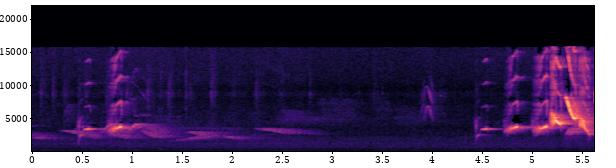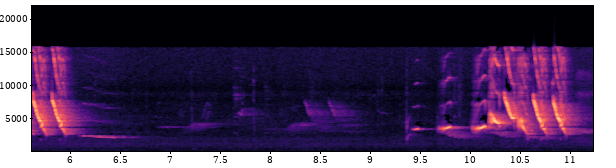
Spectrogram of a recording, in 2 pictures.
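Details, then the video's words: Double-collared seedeater (coleiro) song used as training notes for young birds: three phrases about every four to five seconds, each opening with clear whistles and running into a fast, bright, buzzy trill. "Coleiro Tui Tuí"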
